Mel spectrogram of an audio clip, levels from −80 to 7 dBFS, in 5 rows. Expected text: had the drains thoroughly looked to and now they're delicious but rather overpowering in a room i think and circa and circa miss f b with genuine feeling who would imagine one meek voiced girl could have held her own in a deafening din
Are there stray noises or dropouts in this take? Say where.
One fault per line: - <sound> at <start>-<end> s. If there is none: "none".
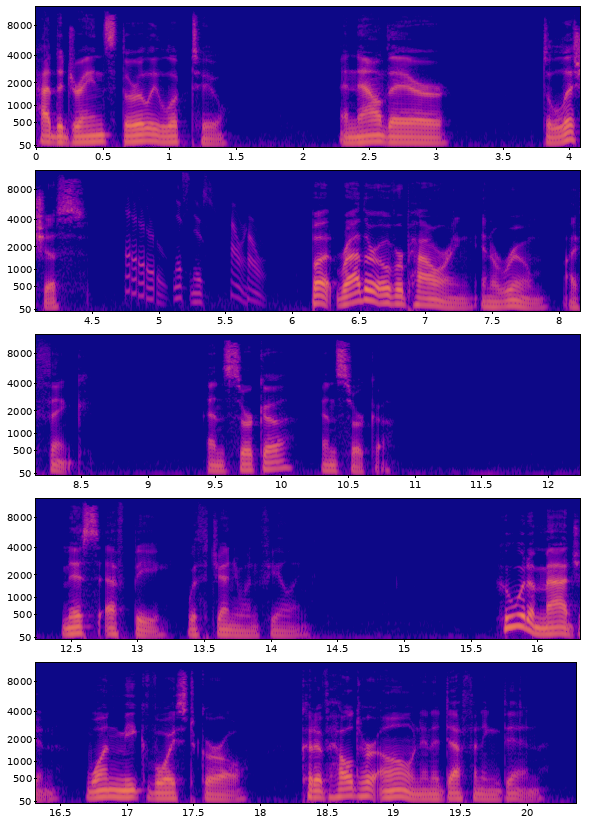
- chirp at 4.7-5.9 s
